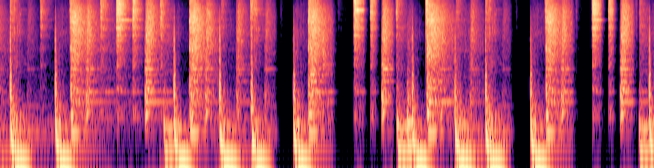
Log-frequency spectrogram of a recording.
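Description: Drum-kit loop (kick, snare and hi-hat) playing through a noise gate whose threshold is being raised. From about three seconds in the quieter sound between hits is cut off abruptly into short silences, leaving mainly the kick and snare hits.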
